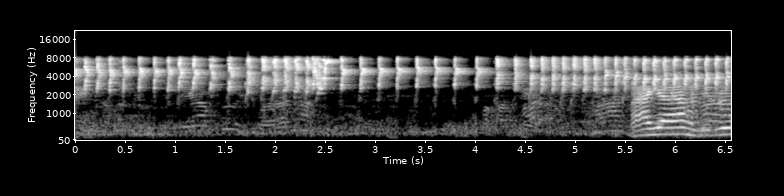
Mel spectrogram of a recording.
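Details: Continuing long ngekek trill of a lovebird, rapid piercing chatter repeated evenly as men comment on its length nearing two minutes.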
